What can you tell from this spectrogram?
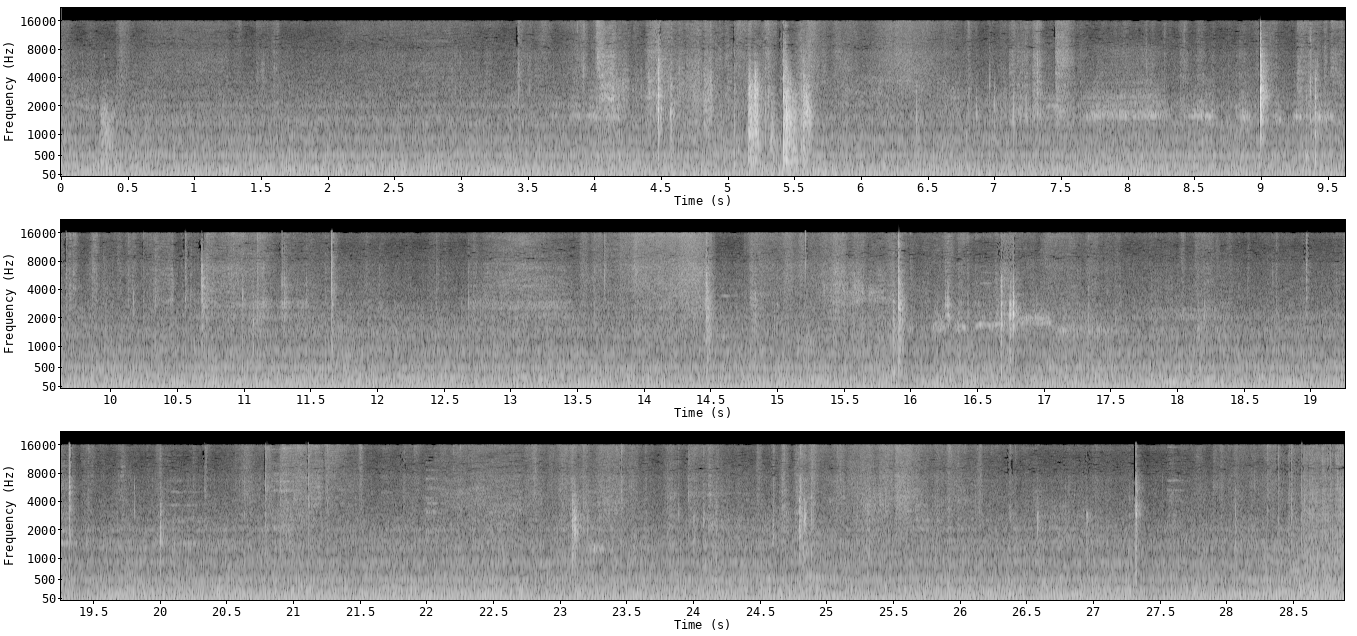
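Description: A sheet of paper being folded and creased by hand on a tabletop: intermittent rustles, crinkles and taps, the loudest about five and nine seconds in, over a steady background hum.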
